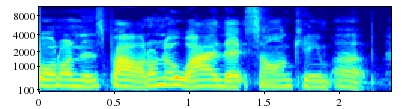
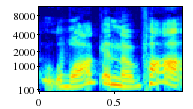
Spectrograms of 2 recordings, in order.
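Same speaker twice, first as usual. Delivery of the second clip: raised Boston or New York accent; 3 semitones higher, 5 dB louder than usual. Repeating a phrase during a card reading, boston or new york accent. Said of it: "Who has an accent?".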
